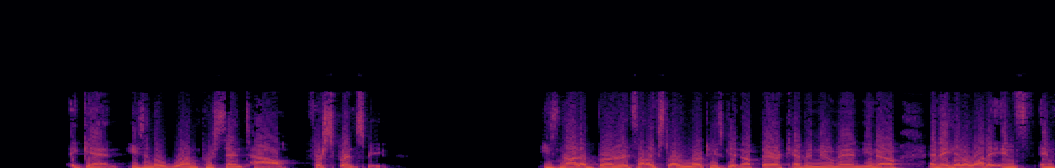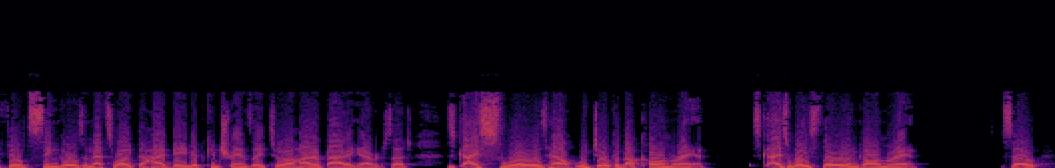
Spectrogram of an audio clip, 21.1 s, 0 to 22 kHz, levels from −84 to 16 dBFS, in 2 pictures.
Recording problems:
distortion; heavy; 17% of the sound clipped
garbled, watery; slightly; nothing above 8.5 kHz

